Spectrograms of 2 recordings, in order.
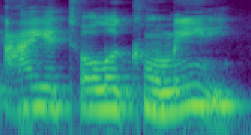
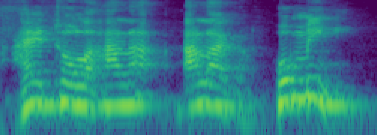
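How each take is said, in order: First: The name has a familiar anglicized pronunciation. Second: The name has a new Persian-style pronunciation. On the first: This is the long-familiar way of saying the name. The speaker calls it wrong. "No, that's not how you say his name" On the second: This is the newly adopted way of saying the name. The speaker calls it right. "he's got a whole new pronunciation of his name"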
